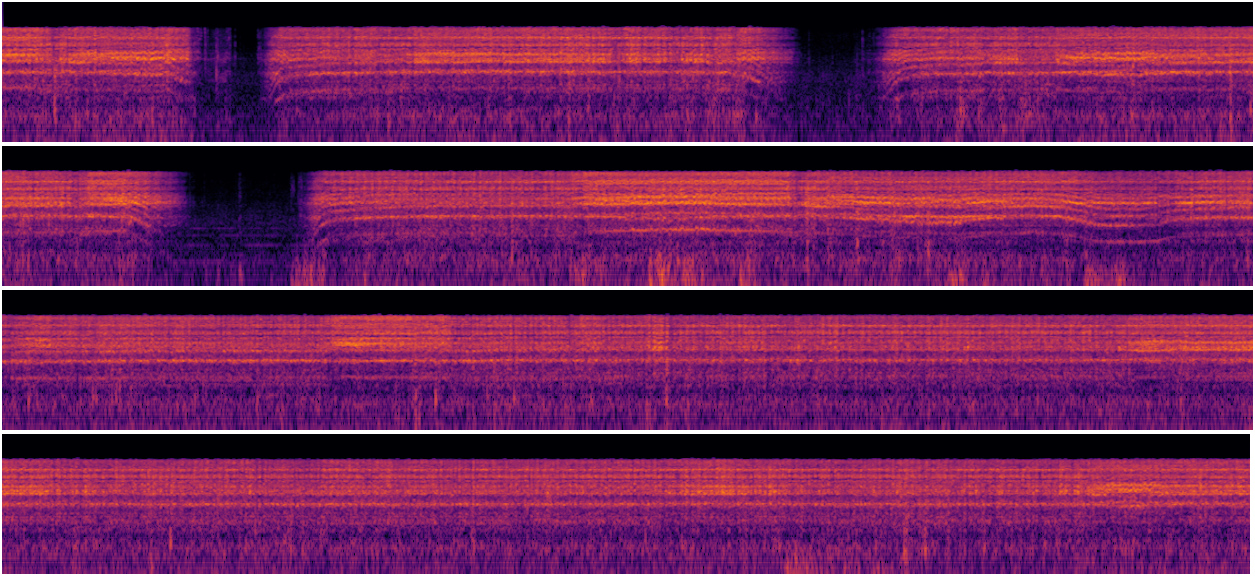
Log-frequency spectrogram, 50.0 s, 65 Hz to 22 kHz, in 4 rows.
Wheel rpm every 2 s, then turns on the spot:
140, 90, 160, 120, 70, 150, 150, 30, 150, 160, 160, 140, 140, 150, 150, 160, 160, 160, 160, 160, 160, 160, 160, 160, 160.
none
